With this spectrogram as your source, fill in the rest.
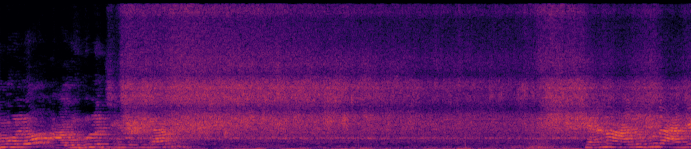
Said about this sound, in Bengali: দেখুন, তেলটা গরম হলো, আলুগুলো ছেড়ে দিলাম।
